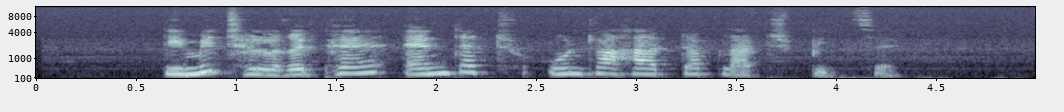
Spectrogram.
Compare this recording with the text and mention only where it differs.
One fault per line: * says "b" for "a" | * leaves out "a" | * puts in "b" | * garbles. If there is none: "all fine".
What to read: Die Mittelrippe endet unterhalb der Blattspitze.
all fine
